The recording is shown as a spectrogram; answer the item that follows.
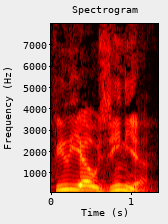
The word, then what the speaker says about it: philoxenia: However, hospitality in the Greek is pronounced philoxenia, and this is the word that is used in the Bible.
